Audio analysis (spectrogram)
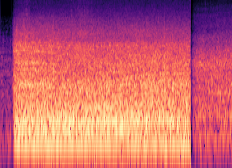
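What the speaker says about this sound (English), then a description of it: "Sorry, we got a helicopter, I gotta yell." A helicopter flying overhead makes a loud, steady roar with deep droning tones for nearly three seconds, then cuts off abruptly.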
